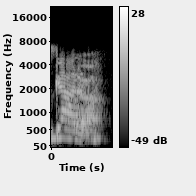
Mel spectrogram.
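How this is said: The T sounds like a soft R. "Americans sometimes tend to butcher those sounds so that they sound more like R"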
